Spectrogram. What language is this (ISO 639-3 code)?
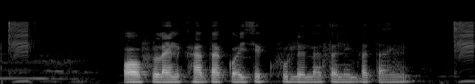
bho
